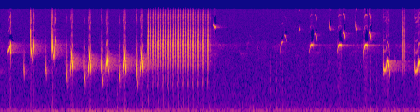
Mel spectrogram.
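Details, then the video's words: Common nightingale singing in forest: a string of loud swooping notes about three per second, a long buzzy rattle lasting over a second, silence, then quiet high chirps and whistled phrases. "Nightingale song"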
